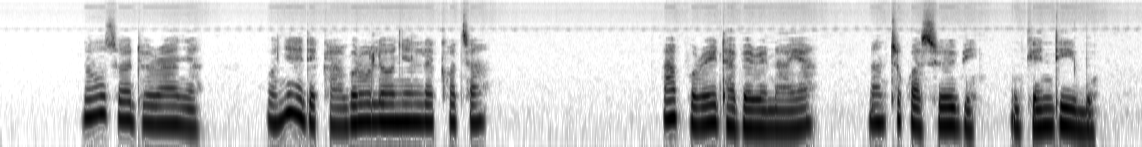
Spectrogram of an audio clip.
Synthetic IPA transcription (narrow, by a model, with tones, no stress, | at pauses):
no˦zɔ˨ɔ˦do˨ɾa˦ɲa˨ | o˦ɲe˦˨dɪ˨kʰa˨a˨bʊ˦ɾʊ˦le˦o˦ɲe˦n̩˦le˦kʰɔ˦tʰa˦ | a˦pʊ˨ɾɪ˦da˨be˨ɾe˨na˨ja˦ | na˨n̩˦tʊ˦kʷa˨so˦bi˨ | ŋ̩˨ke˨n̩˦dɪ˦i˨ɡ͡bo˨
